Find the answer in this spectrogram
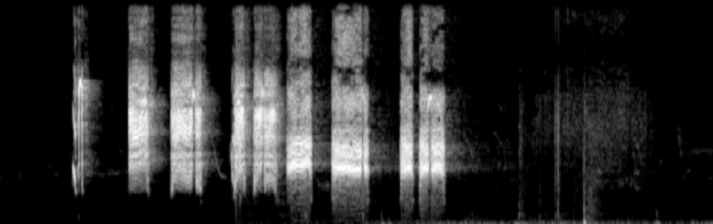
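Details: Black francolin (kala teetar) calling, meant to stir a pet partridge into calling: a run of about eight loud, harsh, scratchy notes in rapid rhythm, then fading into faint low background noise.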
